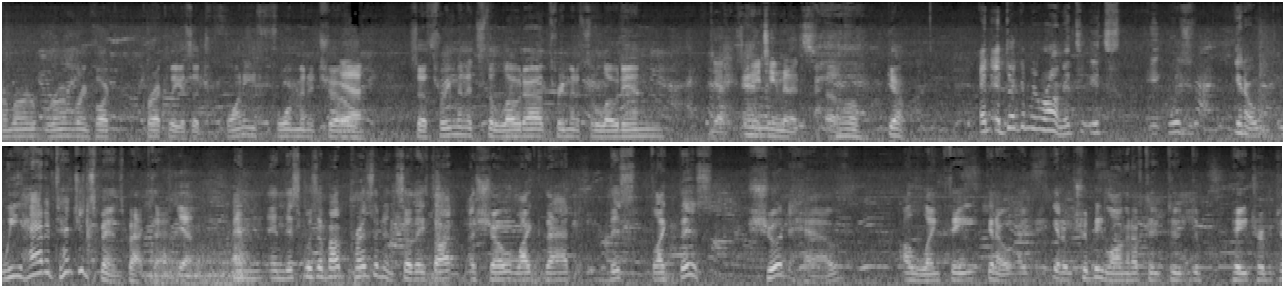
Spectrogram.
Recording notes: Recorded last week at the Magic Kingdom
